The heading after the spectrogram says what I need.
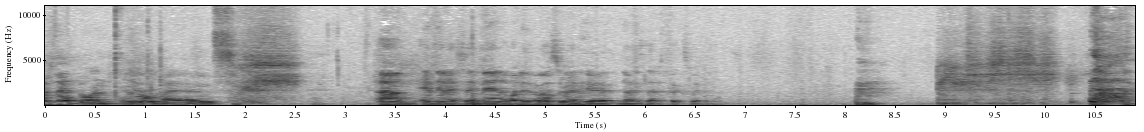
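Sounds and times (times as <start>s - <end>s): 
speech: 0.0s - 2.5s, 3.3s - 6.8s
person coughing after inhaling kimchi: 8.1s - 9.2s, 10.0s - 10.9s.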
